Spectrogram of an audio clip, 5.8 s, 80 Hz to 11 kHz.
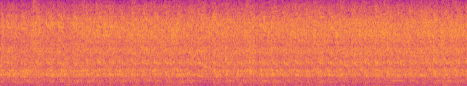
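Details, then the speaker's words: Jeep (Jurassic Jeep #73) first start-up after body-frame reassembly: starter churns at steady rhythm six seconds, no catch; cranks but won't start. "he pulled out the distributor and turned it 180 degrees and we're going to try and see if that would make some sort of difference because it just wasn't sparking when it was supposed to be sparking right"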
